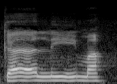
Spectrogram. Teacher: Kita tukarkan ta itu kepada huruf ha.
